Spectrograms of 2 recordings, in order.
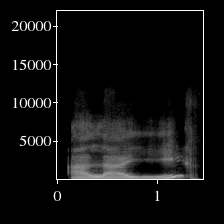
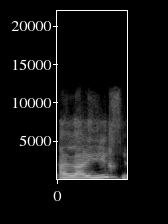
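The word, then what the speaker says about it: עָלַיִךְ: Kivod Adonai alayich nigla. Is it alayich? Is that correct? No, do you see the metek alayich? It is not alayich. Usually, unless it says otherwise, it's the emphasis on the last syllable.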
